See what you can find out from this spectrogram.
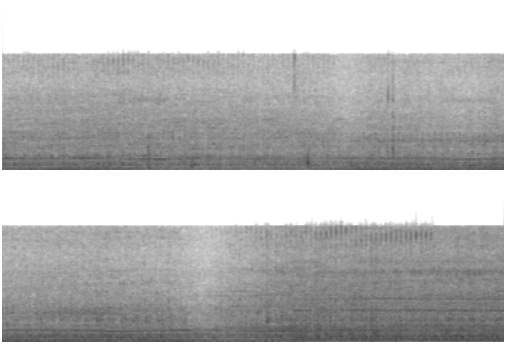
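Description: Even idle with a light, regular tapping about three times a second over the engine hum; a knock at idle, cause unclear.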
